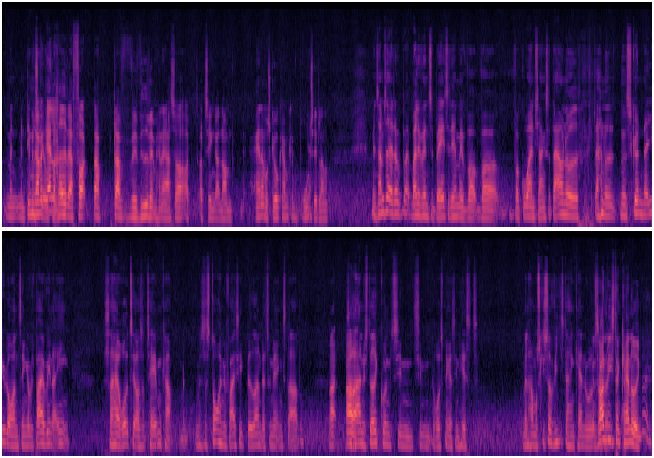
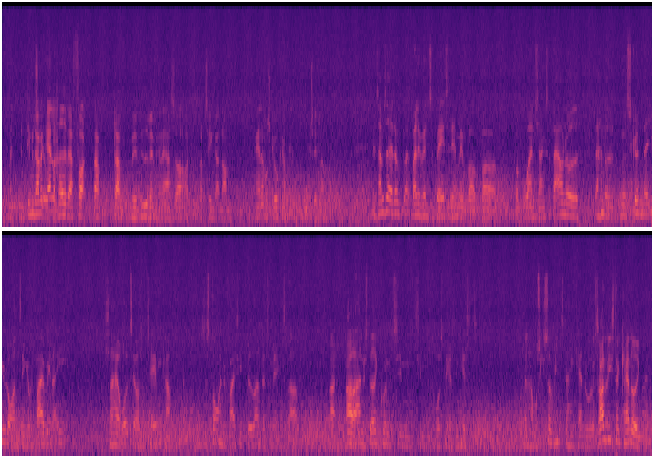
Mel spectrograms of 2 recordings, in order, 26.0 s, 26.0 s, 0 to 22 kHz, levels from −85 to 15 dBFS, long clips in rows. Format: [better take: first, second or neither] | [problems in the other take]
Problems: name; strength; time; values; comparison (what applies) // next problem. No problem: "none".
first | hiss; loud; throughout; 6 dB below the speech; faint in the first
